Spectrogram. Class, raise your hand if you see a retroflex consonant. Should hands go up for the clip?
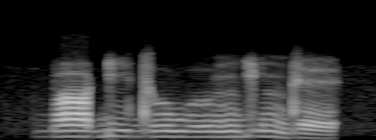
no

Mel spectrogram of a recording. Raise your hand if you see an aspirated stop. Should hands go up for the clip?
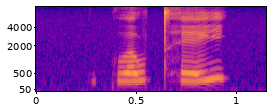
yes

